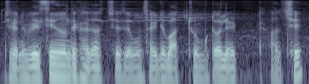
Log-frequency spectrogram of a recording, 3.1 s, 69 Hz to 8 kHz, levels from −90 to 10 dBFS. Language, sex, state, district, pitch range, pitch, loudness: Bengali, male, Tripura, Unakoti, 90-100 Hz, 95 Hz, -17 LUFS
